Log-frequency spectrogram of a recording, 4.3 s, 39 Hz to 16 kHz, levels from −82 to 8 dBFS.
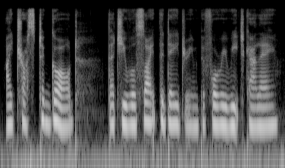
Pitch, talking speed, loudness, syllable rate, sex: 185 Hz, 210 wpm, -18 LUFS, 5.0 syllables/s, female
